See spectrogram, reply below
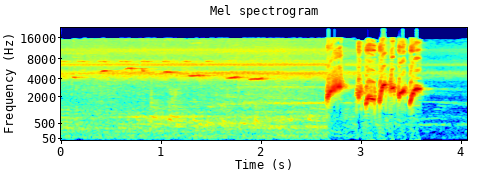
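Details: In the morning, a red-whiskered bulbul lure bird delivers its long twisting double-voice song: one emphatic burst of about seven quick liquid whistles, preceded by soft faint chirps and high thin tones in the background.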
